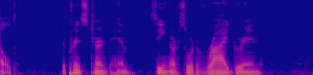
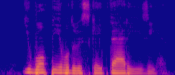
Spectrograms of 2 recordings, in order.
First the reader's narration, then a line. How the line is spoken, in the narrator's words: Sokka said sharply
